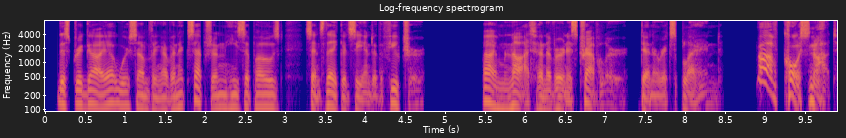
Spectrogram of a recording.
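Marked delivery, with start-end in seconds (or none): 8.9-9.9 scornful, dismissive, contemptuous, pitched up. Reading a story, one character dismisses another's explanation, contemptuous. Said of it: "Harriman said contemptuously".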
